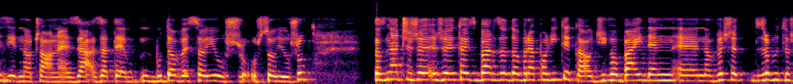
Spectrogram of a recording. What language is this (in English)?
Polish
